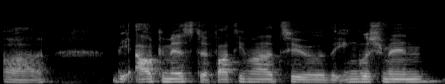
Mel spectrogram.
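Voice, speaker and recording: A man's voice: mid-range voice, steady tone, unhurried, fairly bright tone, dull audio. A man in a casual book discussion, rambling analytically and qualifying his points as he goes. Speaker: book club stream host.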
